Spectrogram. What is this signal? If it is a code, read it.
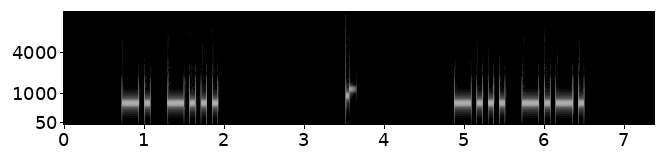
Morse code, heard as a keyed tone, about 17 wpm, 700 Hz. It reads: NB BC
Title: Canadian Provinces and Territories 17wpm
